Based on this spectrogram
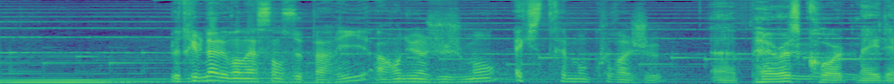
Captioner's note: speaks in foreign language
